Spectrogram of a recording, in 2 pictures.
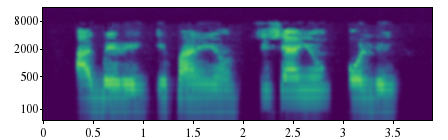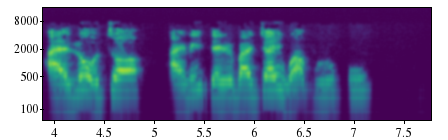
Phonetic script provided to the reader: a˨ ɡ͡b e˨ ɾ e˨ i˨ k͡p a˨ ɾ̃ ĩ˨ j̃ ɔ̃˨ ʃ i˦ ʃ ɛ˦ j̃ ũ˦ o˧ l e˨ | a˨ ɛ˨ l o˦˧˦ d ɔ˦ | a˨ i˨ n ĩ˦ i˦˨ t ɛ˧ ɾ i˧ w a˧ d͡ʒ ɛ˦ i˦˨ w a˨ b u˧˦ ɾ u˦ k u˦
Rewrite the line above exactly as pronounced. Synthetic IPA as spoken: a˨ ɡ͡b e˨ ɾ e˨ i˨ k͡p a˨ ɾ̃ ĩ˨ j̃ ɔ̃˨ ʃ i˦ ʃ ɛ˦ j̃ ũ˦ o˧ l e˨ | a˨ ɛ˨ l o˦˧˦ t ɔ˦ | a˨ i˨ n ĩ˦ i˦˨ t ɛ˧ ɾ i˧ b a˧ d͡ʒ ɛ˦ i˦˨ w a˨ b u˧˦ ɾ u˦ k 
